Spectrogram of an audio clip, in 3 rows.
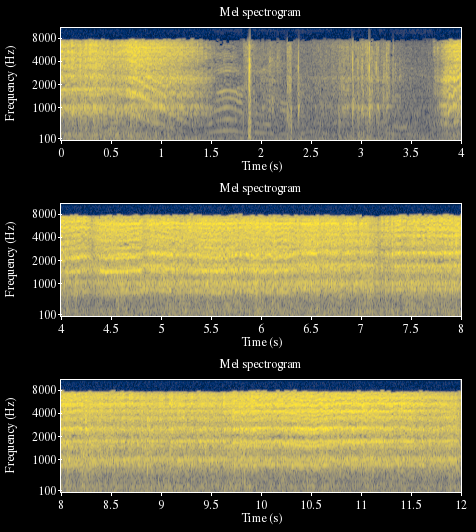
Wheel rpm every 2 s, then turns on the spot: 110, 10, 190, 220, 230, 220.
none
